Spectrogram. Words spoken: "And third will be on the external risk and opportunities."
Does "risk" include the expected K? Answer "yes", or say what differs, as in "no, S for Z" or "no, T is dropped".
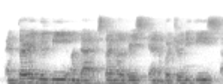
yes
